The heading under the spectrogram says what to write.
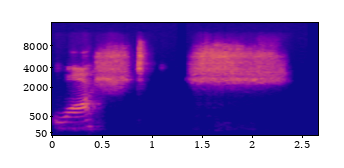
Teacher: Unvoiced, it's just air coming through your lips, the sh.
